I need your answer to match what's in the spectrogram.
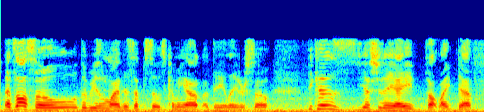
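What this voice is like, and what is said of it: Weird-sounding, unwell voice. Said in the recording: “my voice sounds a little bit weird, it's because I feel kind of horrible”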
